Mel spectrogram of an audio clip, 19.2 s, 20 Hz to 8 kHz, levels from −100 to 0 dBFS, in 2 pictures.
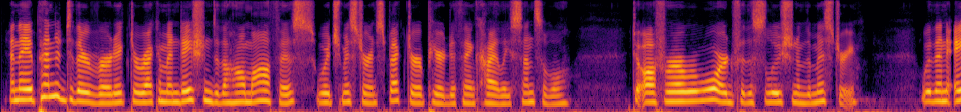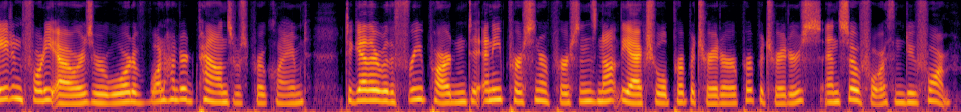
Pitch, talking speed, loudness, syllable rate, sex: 210 Hz, 205 wpm, -18 LUFS, 5.5 syllables/s, female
